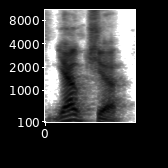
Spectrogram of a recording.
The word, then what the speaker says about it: Yautja: Clank Clank, I'm a Tank says, "Oh yeah, let's throw in that Yautja." I never know how to say it. It's Yautja.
